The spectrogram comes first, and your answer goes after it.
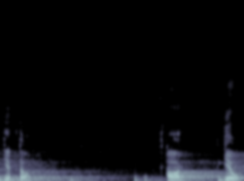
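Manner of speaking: گفٹ and گیو said with a hard g; hard g exceptions. Shown as a demonstration. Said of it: "مگر اس سے چند الفاظ مستثنی ہے".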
